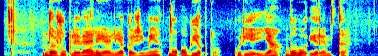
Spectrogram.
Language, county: Lithuanian, Vilnius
